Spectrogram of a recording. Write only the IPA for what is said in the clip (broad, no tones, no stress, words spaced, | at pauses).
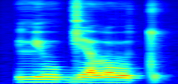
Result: lʲuɡilˠut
